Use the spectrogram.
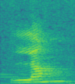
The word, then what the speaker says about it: லம்: சொல்ல வேண்டிய அந்த மந்த்ரா, ரூட் சக்ராக்கு உண்டான மந்த்ரா லம் அப்படிங்கிறது தான், LAM. லம் அப்படின்னு உச்சரிச்சுட்டு ஃபுல் ஃபோக்கஸ் உங்களோட ரூட் சக்கரால மட்டுமே நீங்கள் கவனமாக வச்சுக்கோங்க.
